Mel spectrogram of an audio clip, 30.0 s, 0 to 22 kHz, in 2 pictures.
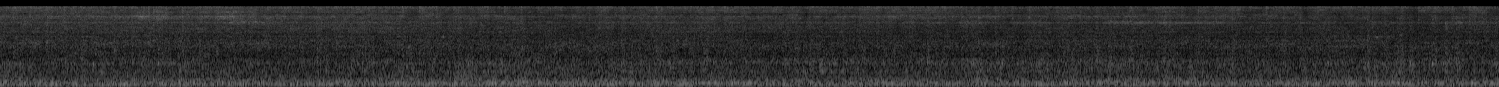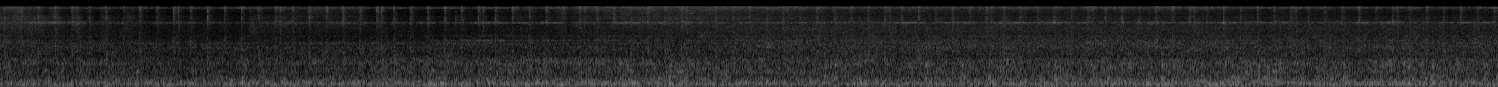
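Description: Steady running noise of an SBB Re 420 electric locomotive, heard from inside its driver's cab while the train is under way: a constant low rumble and hum with no distinct wheel clicks.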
